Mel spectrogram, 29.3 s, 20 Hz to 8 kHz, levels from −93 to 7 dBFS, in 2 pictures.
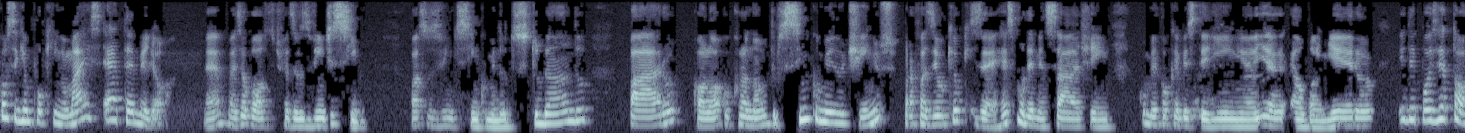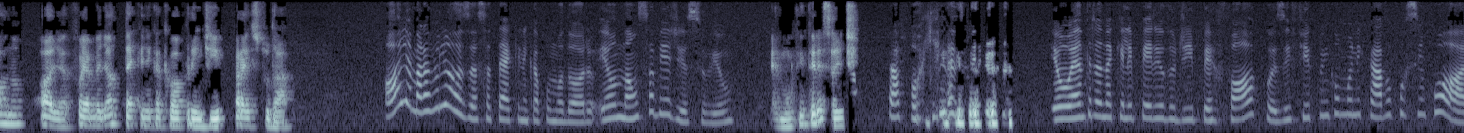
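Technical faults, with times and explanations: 1.66–1.97 s, 11.89–12.18 s and 14.99–15.04 s: echo leak. A delayed copy of the speech comes back 239 ms late. It is very faint at first, roughly 40 dB down, and louder near 11.9 s, at about 20 dB down. This is likely a loudspeaker echo the far-end canceller failed to remove.
2.48–2.92 s, 9.47–9.73 s, 12.62–13.31 s, 22.69–23.6 s and 24.31–25.18 s: speech suppressed in double talk. The speech dips in short pieces, by roughly 15 to 25 dB at worst. This likely happens because the echo canceller cannot separate local speech from echo while both sides talk, so it lowers both.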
